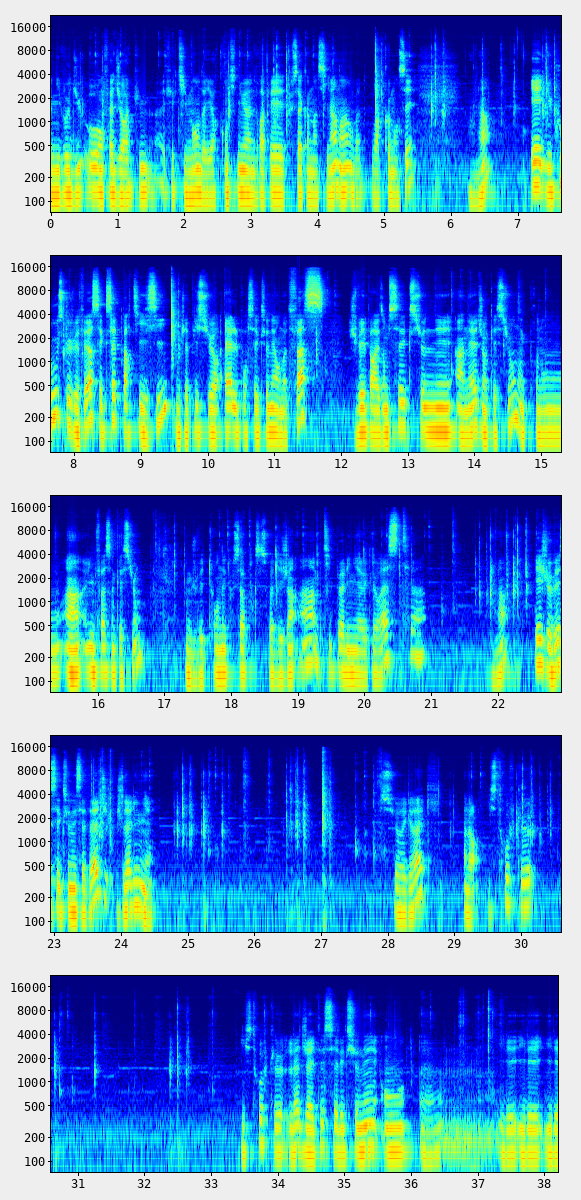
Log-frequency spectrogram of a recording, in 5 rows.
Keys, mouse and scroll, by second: 0.7 click, 2.1 scroll up 1, 2.3 middle click, 3.0 alt+shift+click, 4.0 ctrl+e, 4.1 a, 5.4 u, 5.8 alt+a, 6.8 a, 7.5 alt+a, 7.6 scroll down 1, 7.9 shift+middle click, 8.6 3, 9.5 l, 10.3 middle click, 11.9 shift+click, 17.2 r, 18.2 g, 18.7 r, 19.1 click, 19.3 g, 20.3 click, 20.6 r, 21.0 click, 21.7 1, 22.3 alt+a, 22.7 alt+click, 23.6 s, 24.5 right click, 25.0 alt+a, 25.4 alt+click, 26.5 s, 28.8 g, 30.0 alt+a, 30.9 alt+click, 31.9-32.5 scroll up 1, 32.5 alt+a, 33.1 middle click, 35.8 3, 36.2 click.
